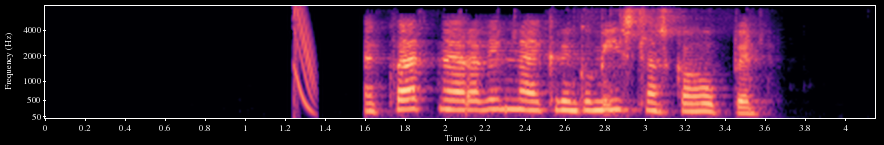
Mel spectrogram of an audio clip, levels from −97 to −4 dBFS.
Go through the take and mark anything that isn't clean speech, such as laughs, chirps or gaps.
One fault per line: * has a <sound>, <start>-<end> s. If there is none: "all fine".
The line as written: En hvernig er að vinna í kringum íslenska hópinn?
* has a chirp, 1.2-1.4 s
